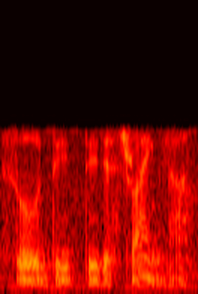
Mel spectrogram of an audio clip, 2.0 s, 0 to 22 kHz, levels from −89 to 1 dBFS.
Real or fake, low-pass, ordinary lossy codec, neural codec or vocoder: real; 3.6 kHz; none; none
